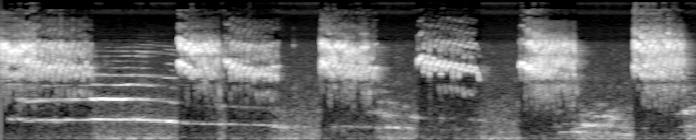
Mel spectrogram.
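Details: A drawn-out tonal whistle opens, then the lovebird breaks into grating, chattering shrieks in separate bursts with short pauses.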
